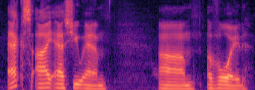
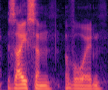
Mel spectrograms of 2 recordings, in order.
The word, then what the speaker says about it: Xisumavoid: See, it's Xisum avoid. So Zisum avoid. Zisum avoid. That's how I'm going to pronounce it.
